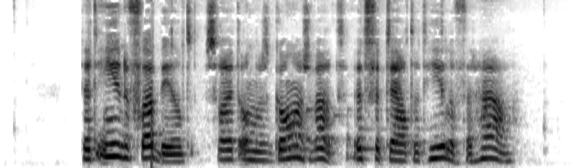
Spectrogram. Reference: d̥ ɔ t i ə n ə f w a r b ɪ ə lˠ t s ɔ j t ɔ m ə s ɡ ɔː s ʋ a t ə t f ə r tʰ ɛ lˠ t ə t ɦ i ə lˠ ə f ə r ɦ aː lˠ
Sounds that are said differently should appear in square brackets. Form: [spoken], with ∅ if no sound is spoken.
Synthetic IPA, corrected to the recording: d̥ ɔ t i ə n ə f w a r b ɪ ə lˠ t s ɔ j t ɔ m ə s ɡ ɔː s ʋ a t ə t f ə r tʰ ɛ lˠ t ə t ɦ i ə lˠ ə f ə r ɦ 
